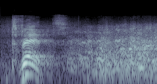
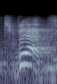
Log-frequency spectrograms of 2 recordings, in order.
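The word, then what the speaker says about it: Tvedt: How would you pronounce that then? Tvet. T-V-E-D-T.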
